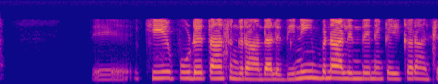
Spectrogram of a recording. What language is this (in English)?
Punjabi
